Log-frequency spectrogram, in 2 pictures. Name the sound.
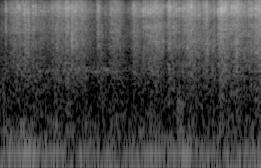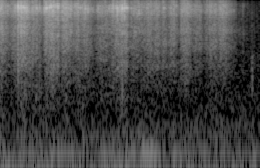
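water splashing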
